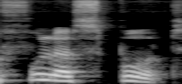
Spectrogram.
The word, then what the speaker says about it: Fula Sport: You must go to Fuller Sport. It's spelled FULA Sport.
